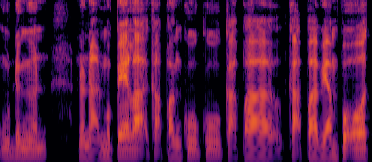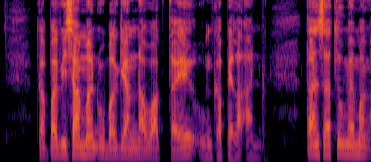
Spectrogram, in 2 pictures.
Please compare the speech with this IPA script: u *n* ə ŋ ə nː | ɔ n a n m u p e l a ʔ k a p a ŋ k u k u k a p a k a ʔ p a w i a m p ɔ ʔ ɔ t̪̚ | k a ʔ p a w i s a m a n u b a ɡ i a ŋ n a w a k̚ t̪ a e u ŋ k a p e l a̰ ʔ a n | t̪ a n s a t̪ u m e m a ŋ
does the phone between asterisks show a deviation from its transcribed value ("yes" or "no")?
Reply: yes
